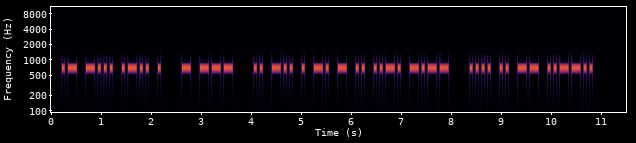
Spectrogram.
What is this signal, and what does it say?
Morse code, heard as a keyed tone, about 20 wpm, 700 Hz. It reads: ABLE TO IDENTIFY HIM?
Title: Sentences from Top 1000 Words - Review Part 6 - 20wpm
